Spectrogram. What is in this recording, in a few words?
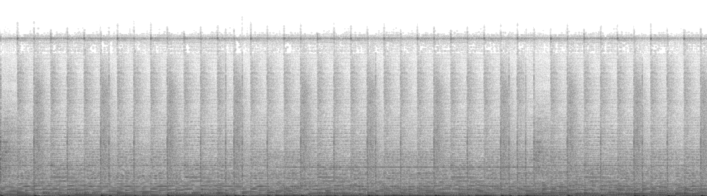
Song Loop; Endocrisis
